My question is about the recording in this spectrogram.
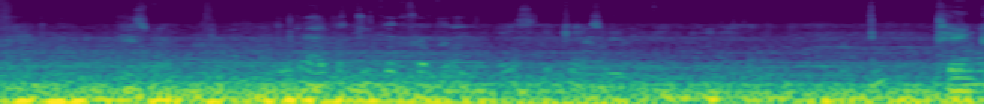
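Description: A car driving along a mountain road, heard from inside the cabin: a steady, loud low rumble of engine and road noise.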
